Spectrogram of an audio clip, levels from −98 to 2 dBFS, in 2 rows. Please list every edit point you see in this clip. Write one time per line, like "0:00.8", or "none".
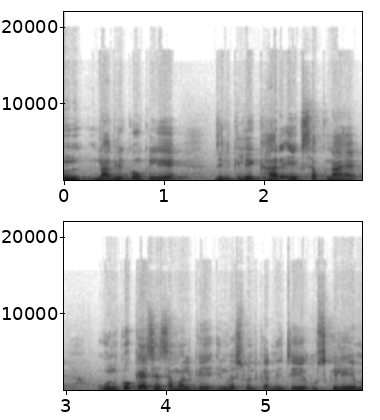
none

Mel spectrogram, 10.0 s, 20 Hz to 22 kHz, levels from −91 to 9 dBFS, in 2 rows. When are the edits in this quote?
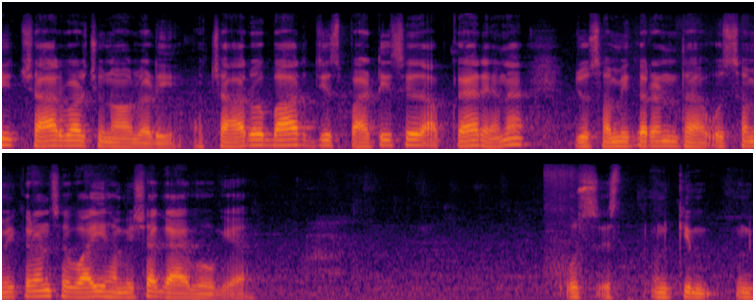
none

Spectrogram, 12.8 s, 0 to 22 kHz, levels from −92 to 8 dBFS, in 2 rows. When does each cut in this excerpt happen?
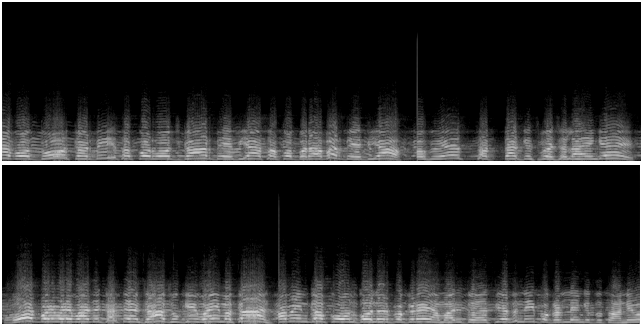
0:04.1
0:06.3
0:09.1

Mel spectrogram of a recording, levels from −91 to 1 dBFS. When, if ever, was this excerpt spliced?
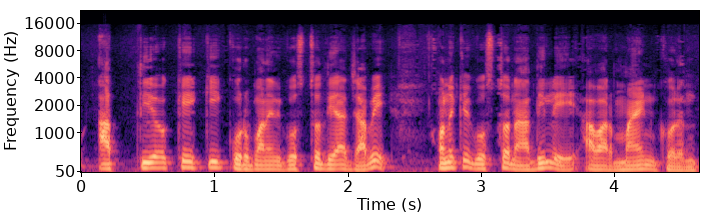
none

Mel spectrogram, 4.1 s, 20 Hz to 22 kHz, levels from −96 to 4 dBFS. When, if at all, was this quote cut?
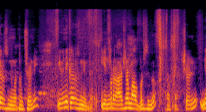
0:02.2

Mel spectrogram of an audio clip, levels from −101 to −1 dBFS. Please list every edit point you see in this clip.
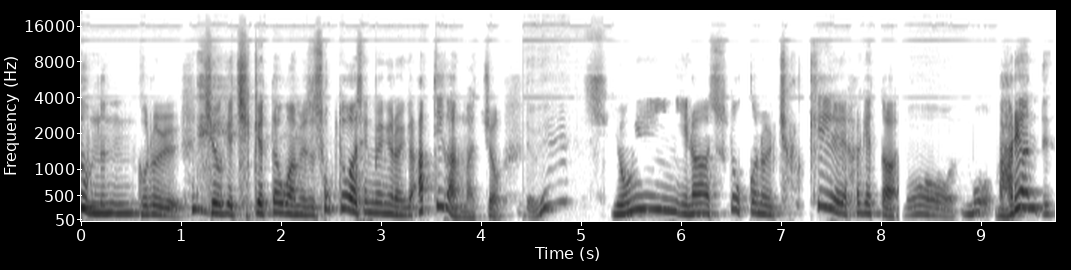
0:04.5
0:08.2

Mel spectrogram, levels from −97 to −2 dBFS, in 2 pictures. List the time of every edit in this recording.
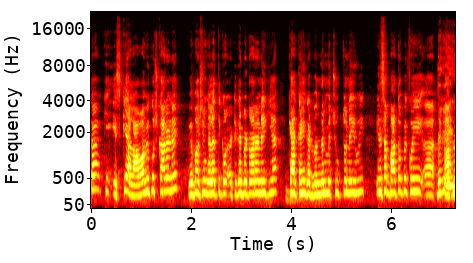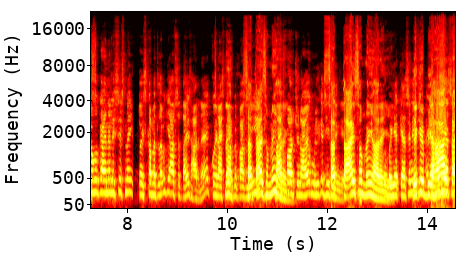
0:07.9

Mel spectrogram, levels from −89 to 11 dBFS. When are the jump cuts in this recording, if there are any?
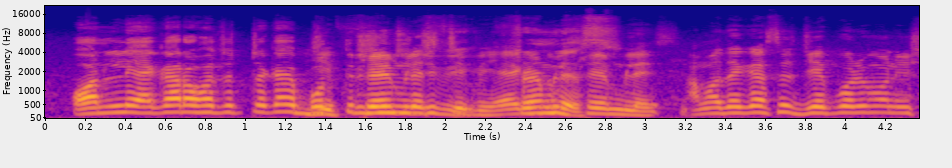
0:03.1

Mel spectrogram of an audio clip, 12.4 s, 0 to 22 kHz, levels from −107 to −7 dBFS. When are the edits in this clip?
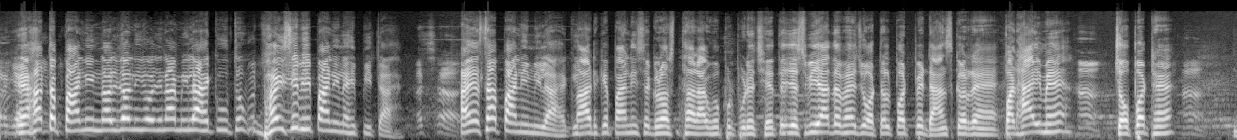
0:05.7
0:07.9
0:09.9

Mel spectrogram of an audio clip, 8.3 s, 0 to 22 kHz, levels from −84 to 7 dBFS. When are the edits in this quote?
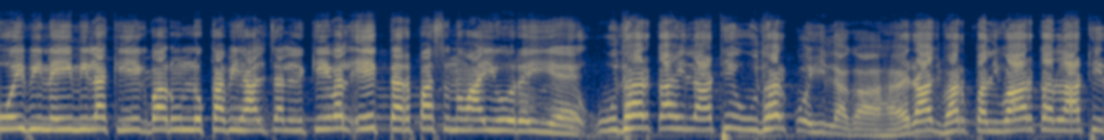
0:04.2

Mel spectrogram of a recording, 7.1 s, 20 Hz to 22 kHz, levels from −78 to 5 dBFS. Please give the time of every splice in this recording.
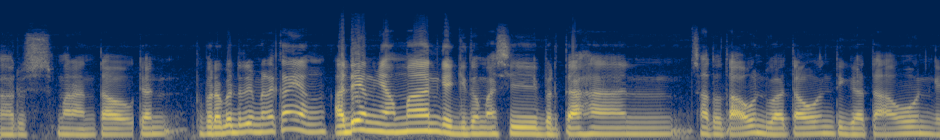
0:01.0

